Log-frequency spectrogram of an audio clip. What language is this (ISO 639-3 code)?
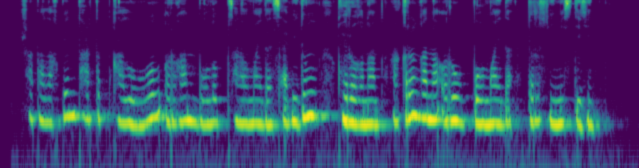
kaz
